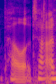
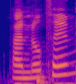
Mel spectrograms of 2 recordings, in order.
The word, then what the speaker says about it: Pendleton: It's I'm gonna say the name wrong because I always call it a Peloton and it's not. Cicadas. the Pendleton, There you go.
